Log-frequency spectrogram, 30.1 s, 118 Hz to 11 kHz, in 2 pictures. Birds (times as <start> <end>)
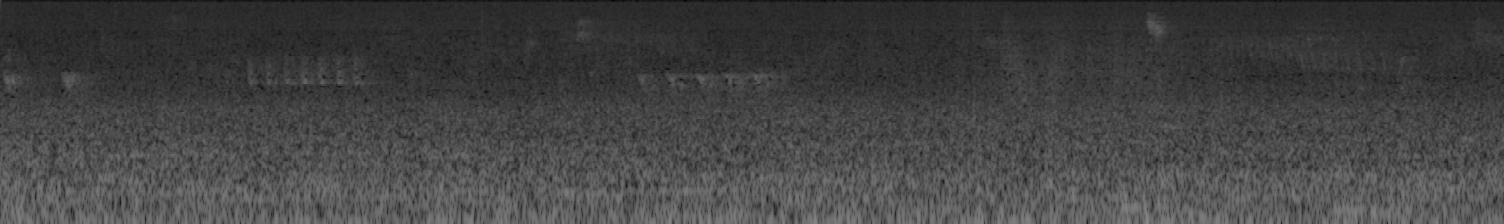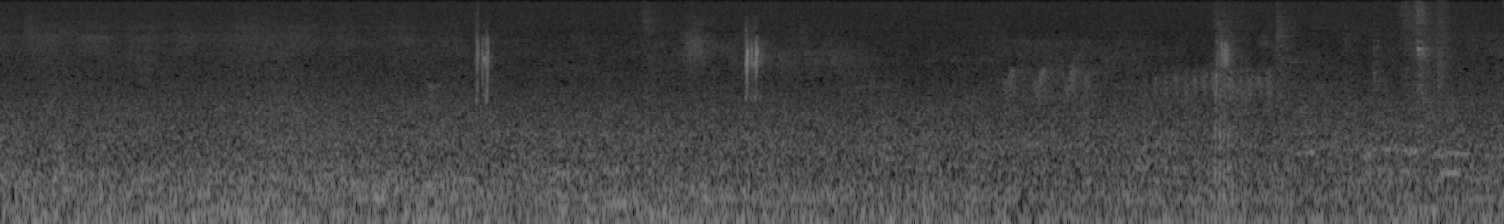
0.0 8.1, 11.0 15.0, 19.1 20.1, 21.4 30.0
